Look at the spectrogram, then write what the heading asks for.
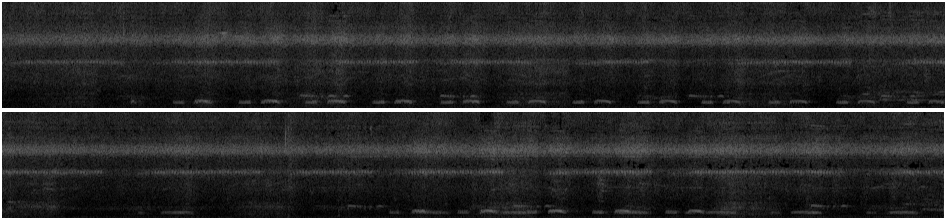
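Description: A bird calling in two long runs of short, repeated hooting notes, about one and a half a second, with a pause in the middle. Insects keep up a steady high-pitched trill throughout.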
